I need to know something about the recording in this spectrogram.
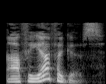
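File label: "ophiophagous", British English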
